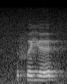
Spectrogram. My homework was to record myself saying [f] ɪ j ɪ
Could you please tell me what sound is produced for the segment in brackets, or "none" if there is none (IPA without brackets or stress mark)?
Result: f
